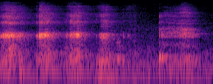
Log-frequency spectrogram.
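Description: A man laughing in a run of short, breathy bursts, about three a second, tailing off after about a second.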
